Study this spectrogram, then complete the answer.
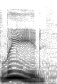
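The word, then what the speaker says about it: lede: pages lead an alternative us spelling of lead pronounced lead meaning the first paragraph of a news story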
